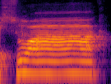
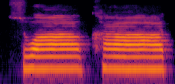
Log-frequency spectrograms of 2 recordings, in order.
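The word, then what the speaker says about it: svāgato: It's a long A. Swakato. Swakato.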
